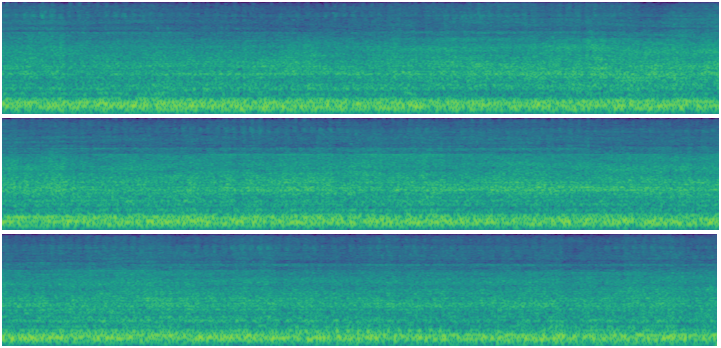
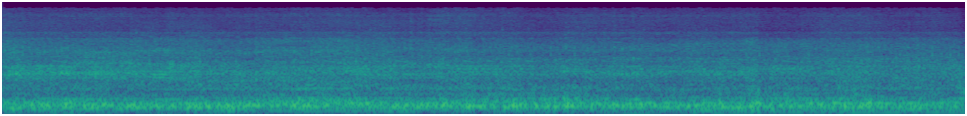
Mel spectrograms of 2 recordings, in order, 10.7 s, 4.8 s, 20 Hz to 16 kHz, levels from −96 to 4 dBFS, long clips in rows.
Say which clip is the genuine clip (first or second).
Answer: first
